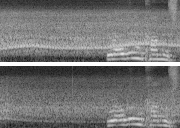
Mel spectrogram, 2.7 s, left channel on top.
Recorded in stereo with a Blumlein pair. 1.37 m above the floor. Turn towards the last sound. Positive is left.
turn(degrees=25)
